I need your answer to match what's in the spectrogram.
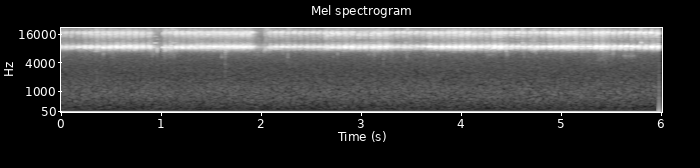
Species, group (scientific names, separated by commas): Tettigonia viridissima, Orthoptera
